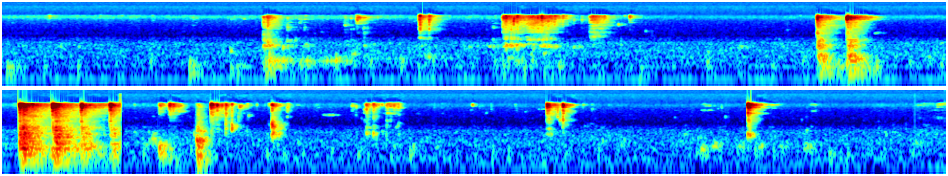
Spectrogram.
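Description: Cauliflower florets dropped into a stainless steel pot of hot water: a scatter of short splashes and knocks, the loudest cluster about seven to eight seconds in.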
